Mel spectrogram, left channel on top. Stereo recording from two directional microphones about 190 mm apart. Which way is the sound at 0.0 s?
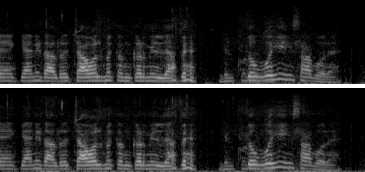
10° left (ahead or behind).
